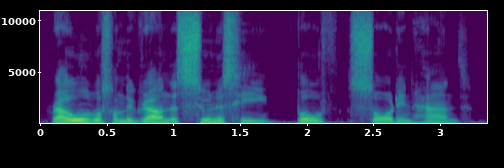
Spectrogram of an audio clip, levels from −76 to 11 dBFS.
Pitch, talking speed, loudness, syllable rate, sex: 150 Hz, 230 wpm, -18 LUFS, 4.5 syllables/s, male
